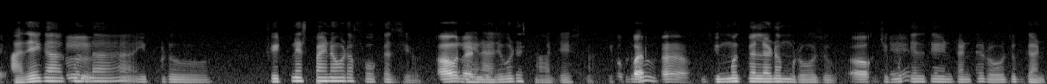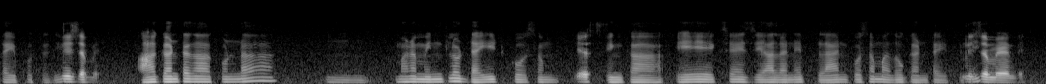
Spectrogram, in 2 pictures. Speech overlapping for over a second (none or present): none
